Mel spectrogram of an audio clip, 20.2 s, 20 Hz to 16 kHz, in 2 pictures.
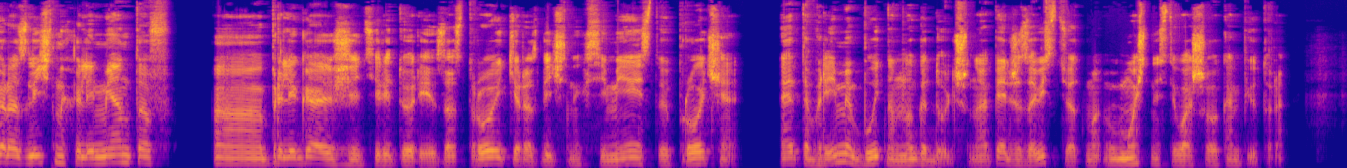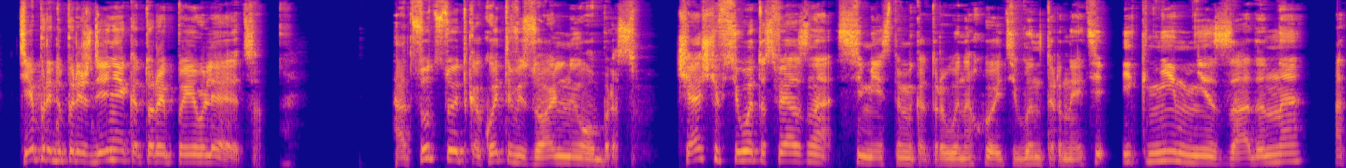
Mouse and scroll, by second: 11.4 click.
